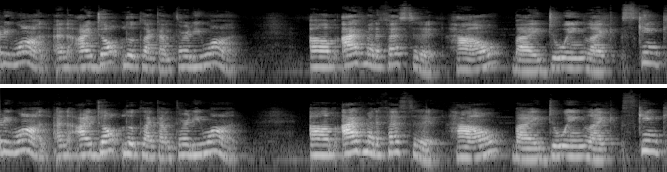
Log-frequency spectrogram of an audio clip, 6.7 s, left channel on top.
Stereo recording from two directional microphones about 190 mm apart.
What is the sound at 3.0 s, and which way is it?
A woman's voice, 5° left (ahead or behind).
